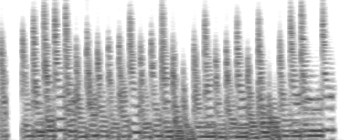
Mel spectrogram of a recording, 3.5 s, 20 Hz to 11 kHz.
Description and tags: More than a feeling, a twisted feeling.
The stabs, the hits, the bass, the feeling.
140bpm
